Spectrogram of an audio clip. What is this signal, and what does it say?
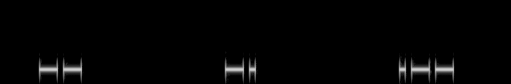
Morse code, heard as a keyed tone, about 20 wpm, spaced as for 5 wpm, 700 Hz. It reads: MNW
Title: USA Call Signs - 6 Characters - 8x Character Spacing - 20wpm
